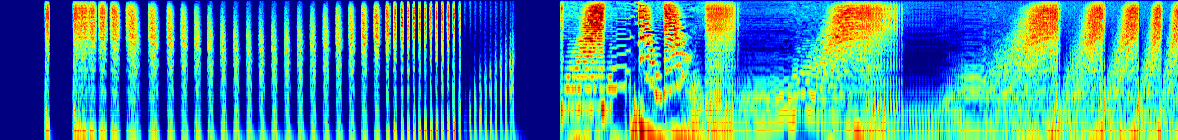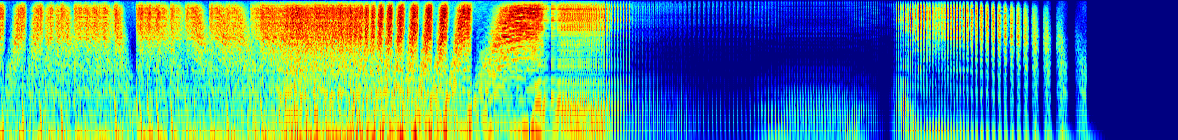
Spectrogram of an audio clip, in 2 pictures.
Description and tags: Rbreak-gran
This is a record braking to which I applied a granulizer effect.
granulized, brake, record, effect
